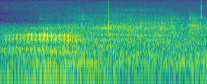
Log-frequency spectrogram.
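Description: Steady outdoor city noise: a low, even rumble, with a faint hum over the first two seconds.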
